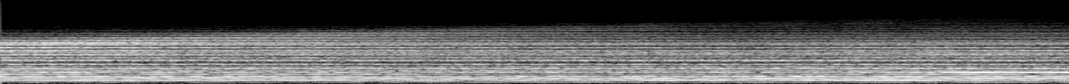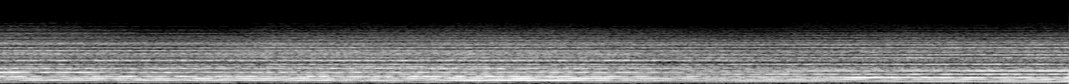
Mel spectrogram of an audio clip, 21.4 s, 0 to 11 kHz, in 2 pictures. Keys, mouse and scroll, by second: 0.0 click, 0.2-6.9 middle drag, 2.7 Tab, 3.6 scroll up 2, 4.7 scroll up 2, 5.7 Tab, 6.9 click, 7.2 middle click, 7.7 click, 8.1 middle click, 8.8 click, 10.1-11.4 middle drag, 11.4 click, 11.7 middle click, 12.7 click, 14.0 scroll down 1, 14.2-21.3 shift+middle drag, 14.7 Tab, 14.8 scroll down 1, 15.5 scroll up 1, 16.5 KP_1, 17.3 z, 19.9 scroll down 1, 20.3 scroll up 2, 21.1 Tab.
